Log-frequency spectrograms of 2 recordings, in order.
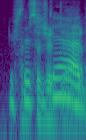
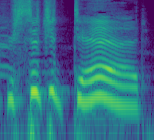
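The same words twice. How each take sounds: First: It is said warmly and sincerely. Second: It is said in a teasing, mocking way. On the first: The remark is a genuine compliment. "I like said something totally earnest" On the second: The remark pokes fun at the listener. "Like if I had said it like that"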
